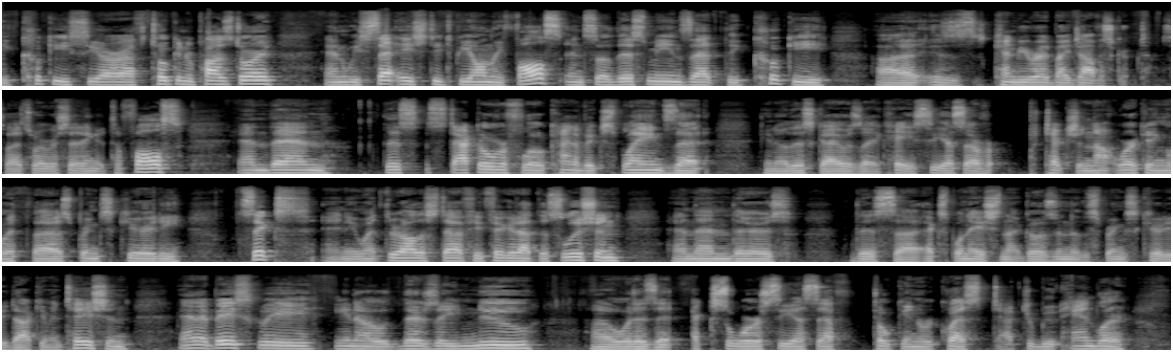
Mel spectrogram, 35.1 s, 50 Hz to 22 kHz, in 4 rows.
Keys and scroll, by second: 11.7 super+b.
